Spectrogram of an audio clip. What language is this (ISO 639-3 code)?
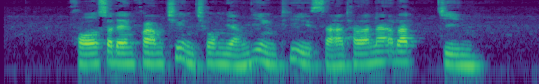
tha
